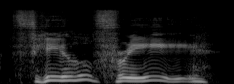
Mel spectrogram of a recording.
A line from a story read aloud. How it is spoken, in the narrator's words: groaned the statue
